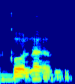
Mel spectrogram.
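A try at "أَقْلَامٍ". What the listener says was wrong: Jangan itu huruf kaf tu. Dia aqlamin.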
